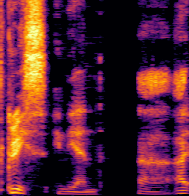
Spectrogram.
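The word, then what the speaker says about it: Gris: First one is called Greece. It's Greece in the end. Uh I I checked the pronunciation online.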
